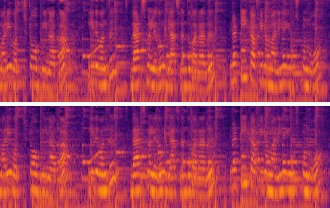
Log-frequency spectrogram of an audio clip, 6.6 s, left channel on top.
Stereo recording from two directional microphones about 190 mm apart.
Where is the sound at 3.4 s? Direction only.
20° left (ahead or behind).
